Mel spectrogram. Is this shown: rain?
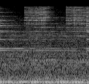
no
